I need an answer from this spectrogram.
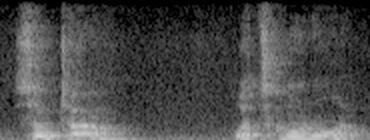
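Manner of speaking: lightly voiced laid-back commodore; breezy, like asking a friend at a party; casual buddy tone. Commodore casually asking the narrator for an update, lightly voiced. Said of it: "His tone of voice was if, you know, a buddy".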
